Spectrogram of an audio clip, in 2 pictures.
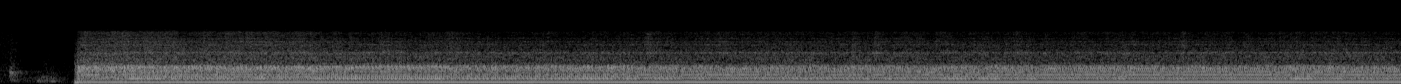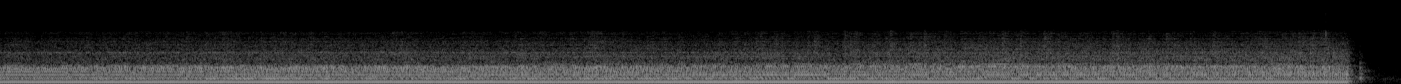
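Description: Krups Virtuoso XP442C espresso machine's vibration pump running in a steady hum while it pumps water through the coffee and pulls espresso shots into two glasses. It starts about a second in and cuts off suddenly near the end.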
